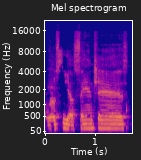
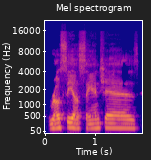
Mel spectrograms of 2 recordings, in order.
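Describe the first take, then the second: First: The name is said at normal volume. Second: The name is said loudly.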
